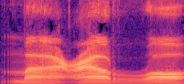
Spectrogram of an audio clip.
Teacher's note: Jadi cara membacanya itu dari a langsung masuk ke huruf ro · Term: idgham syamsiyah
